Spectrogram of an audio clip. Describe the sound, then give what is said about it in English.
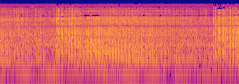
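A motorcycle engine being started and running, a loud buzzing roar that surges at about half a second and again near the end, with no talk. “Let me get my motorcycle started.”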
